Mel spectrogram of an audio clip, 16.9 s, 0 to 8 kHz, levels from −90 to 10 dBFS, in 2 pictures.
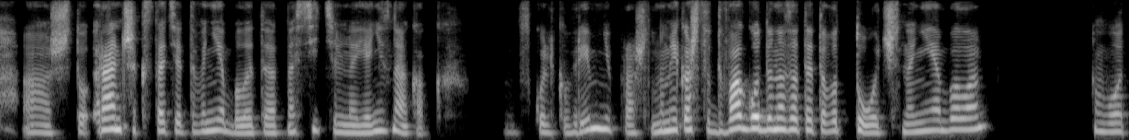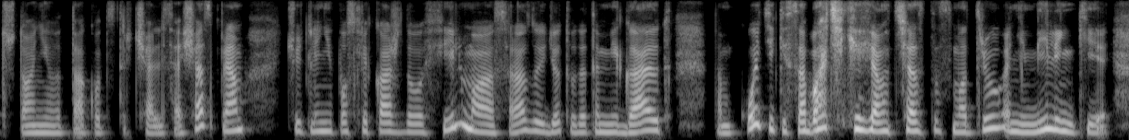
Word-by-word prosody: А, 170 Hz, -2 st, -6 dB
что 175 Hz, +3 st, -2 dB
раньше, 235 Hz, +3 st, +6 dB
кстати, 200 Hz, -1 st, -3 dB
этого 180 Hz, +2 st, -10 dB
не 215 Hz, +2 st, -1 dB
было, 160 Hz, -4 st, -3 dB
это 160 Hz, +1 st, -4 dB
относительно, 180 Hz, +2 st, -4 dB
я 165 Hz, +1 st, -1 dB
не 205 Hz, +2 st, -1 dB
знаю, 205 Hz, -6 st, -3 dB
как, 150 Hz, -, -15 dB, 0.4 s
сколько 165 Hz, -3 st, -10 dB
времени 240 Hz, +9 st, +1 dB
прошло. 170 Hz, -6 st, -6 dB
Но 195 Hz, -, 0 dB
мне 215 Hz, -, +3 dB
кажется, 230 Hz, -2 st, +1 dB
2 230 Hz, +9 st, +6 dB
года 250 Hz, -2 st, +6 dB
назад 235 Hz, -1 st, +2 dB
этого 200 Hz, -2 st, -4 dB
вот 205 Hz, +1 st, -7 dB
точно 165 Hz, +2 st, -1 dB
не 205 Hz, +4 st, -3 dB
было, 235 Hz, +2 st, -1 dB, 0.9 s
вот, 185 Hz, -2 st, -6 dB
что 160 Hz, -, -7 dB
они 165 Hz, 0 st, -4 dB
вот 160 Hz, 0 st, -10 dB
так 165 Hz, 0 st, -7 dB
вот 160 Hz, 0 st, -11 dB
встречались. 155 Hz, -1 st, -8 dB
А -, -, -5 dB
щас 290 Hz, -, 0 dB
прям 200 Hz, +3 st, 0 dB, 0.3 s
чуть 195 Hz, 0 st, -10 dB
ли 195 Hz, -, -5 dB
не 195 Hz, 0 st, -4 dB
после 190 Hz, +1 st, -8 dB
каждого 180 Hz, -2 st, -4 dB
фильма 235 Hz, -, 0 dB
сразу 195 Hz, +5 st, -4 dB
идёт 180 Hz, +2 st, -7 dB
вот 170 Hz, -, -8 dB
это, 175 Hz, +1 st, -6 dB
мигают 175 Hz, +5 st, 0 dB, 0.3 s
там 155 Hz, -1 st, -6 dB
котики, 225 Hz, -, 0 dB
собачки, 215 Hz, +7 st, +7 dB
я 220 Hz, -4 st, +7 dB
вот 200 Hz, -, -2 dB
часто 200 Hz, -1 st, +1 dB
смотрю, 185 Hz, +8 st, -2 dB
они 190 Hz, -9 st, -1 dB
миленькие. 180 Hz, -4 st, +1 dB
190 Hz, 200 wpm, -21 LUFS, 170-220 Hz, 0.9 s, собачки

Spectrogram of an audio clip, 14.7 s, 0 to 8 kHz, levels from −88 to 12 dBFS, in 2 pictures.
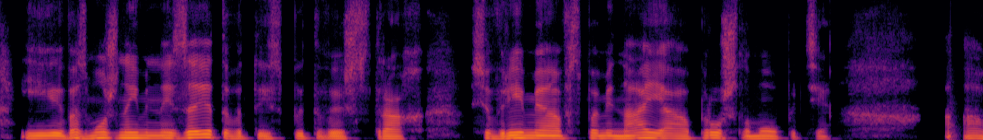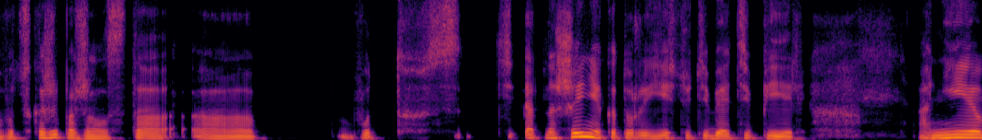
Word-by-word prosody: И, 140 Hz, 0 st, +3 dB
возможно, 150 Hz, +2 st, +1 dB
именно 150 Hz, -1 st, +2 dB
из-за 150 Hz, +5 st, +3 dB
этого 170 Hz, -8 st, +2 dB
ты 130 Hz, +1 st, -4 dB
испытываешь 130 Hz, -, -3 dB
страх, 125 Hz, -2 st, -3 dB, 0.3 s
всё 140 Hz, -, -4 dB
время 140 Hz, 0 st, +4 dB
вспоминая 140 Hz, 0 st, 0 dB
о -, -, -3 dB
прошлом 135 Hz, -2 st, -2 dB
опыте. 130 Hz, -2 st, -5 dB, 0.9 s
А -, -, -7 dB
а 135 Hz, -1 st, -3 dB
вот 130 Hz, +1 st, -5 dB
скажи, 165 Hz, +5 st, 0 dB
пожалуйста. 130 Hz, -1 st, -2 dB
Э, 120 Hz, -, -2 dB, 0.6 s
вот -, -, -7 dB, 0.4 s
с -, -, -5 dB, 0.3 s
те -, -, -12 dB
отношения, 160 Hz, +5 st, +6 dB
которые 140 Hz, -2 st, -3 dB
есть 145 Hz, 0 st, -4 dB
у -, -, -6 dB
тебя 140 Hz, 0 st, -1 dB
теперь, 130 Hz, -5 st, -2 dB, 0.8 s
они, 160 Hz, +5 st, +5 dB
м, 170 Hz, -1 st, +7 dB
140 Hz, 125 wpm, -24 LUFS, 130-150 Hz, 0.9 s, м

